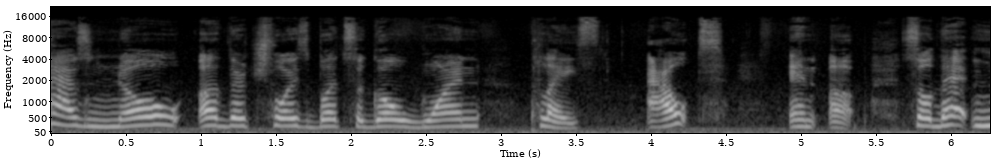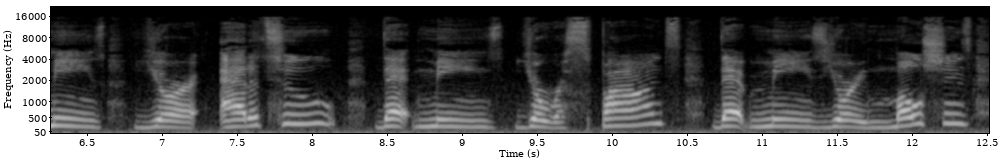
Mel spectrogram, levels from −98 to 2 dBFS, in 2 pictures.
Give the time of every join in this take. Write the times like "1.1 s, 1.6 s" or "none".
none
